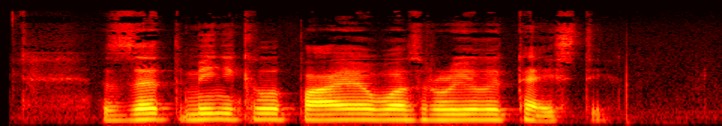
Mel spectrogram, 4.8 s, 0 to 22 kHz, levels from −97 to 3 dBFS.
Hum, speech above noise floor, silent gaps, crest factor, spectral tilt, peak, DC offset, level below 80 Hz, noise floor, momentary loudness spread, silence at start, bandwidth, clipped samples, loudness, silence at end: none; 41 dB; none; 18 dB; -6.5 dB/octave; -10 dBFS; under 0.1%; -72 dBFS; -66 dBFS; 14 LU; 0.7 s; 16 kHz; under 0.1%; -25 LUFS; 0.8 s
